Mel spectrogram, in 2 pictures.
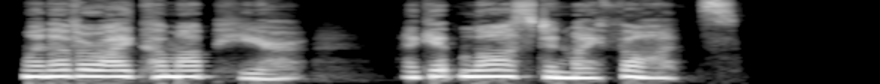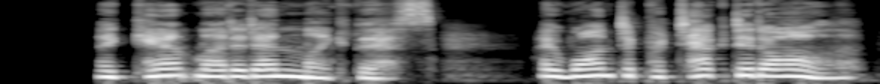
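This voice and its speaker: In a fairly high voice, a woman plays a video game android girl who is gentle and earnest. Her delivery is polite and formal, carrying a soft, introspective quality.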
